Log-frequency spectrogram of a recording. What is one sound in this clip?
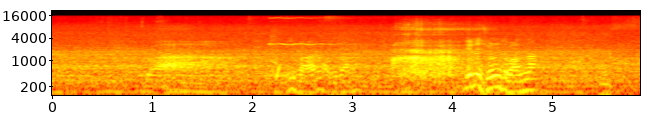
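A middle-aged man speaks with animation, close by.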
